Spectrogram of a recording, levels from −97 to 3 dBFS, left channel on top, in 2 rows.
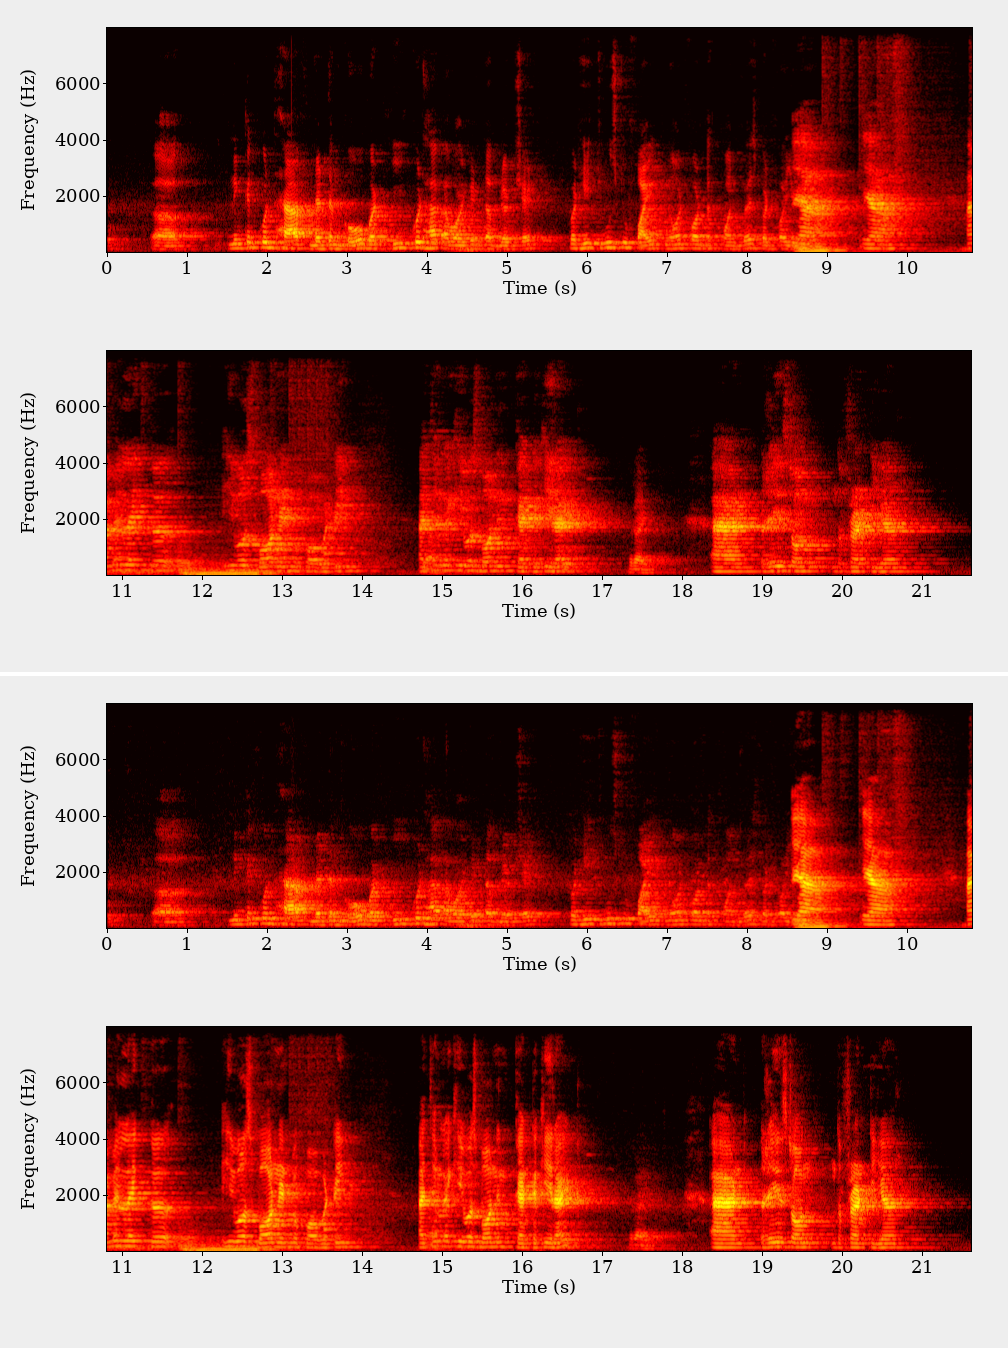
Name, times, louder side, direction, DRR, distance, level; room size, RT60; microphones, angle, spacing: voice 1, 0.5-0.9 1.5-5.3 5.8-8.8 14.8-14.9 17.3-17.6, left 3 dB, 60° left, 5 dB, 0.4 m, -38 dB
sound 1, 8.6-10.0 10.3-13.6, left 1 dB, 15° left, 0.5 m, -43 dB
voice 2, 8.6-9.0 9.4-9.9 10.7-11.6 12.3-13.9 14.7-16.8 18.1-20.8, right 6 dB, 55° right, 6 dB, 0.3 m, -32 dB
5.1 x 2.3 x 3.5 m, 1.4 s
head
